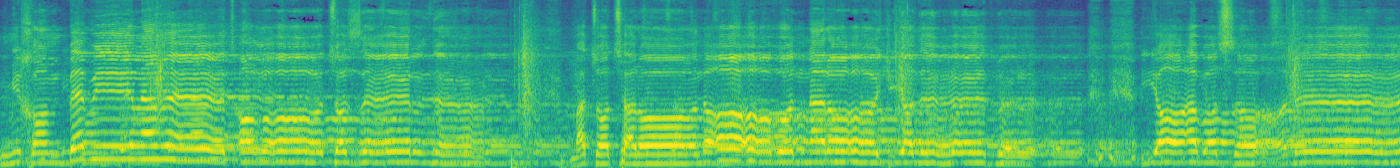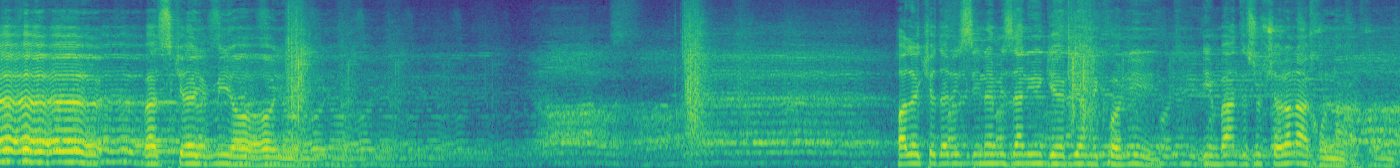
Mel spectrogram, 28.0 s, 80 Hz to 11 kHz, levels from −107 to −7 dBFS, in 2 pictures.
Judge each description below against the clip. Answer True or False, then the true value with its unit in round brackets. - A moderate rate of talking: False (60 wpm)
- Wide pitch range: False (2.8 semitones)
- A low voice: False (195 Hz)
